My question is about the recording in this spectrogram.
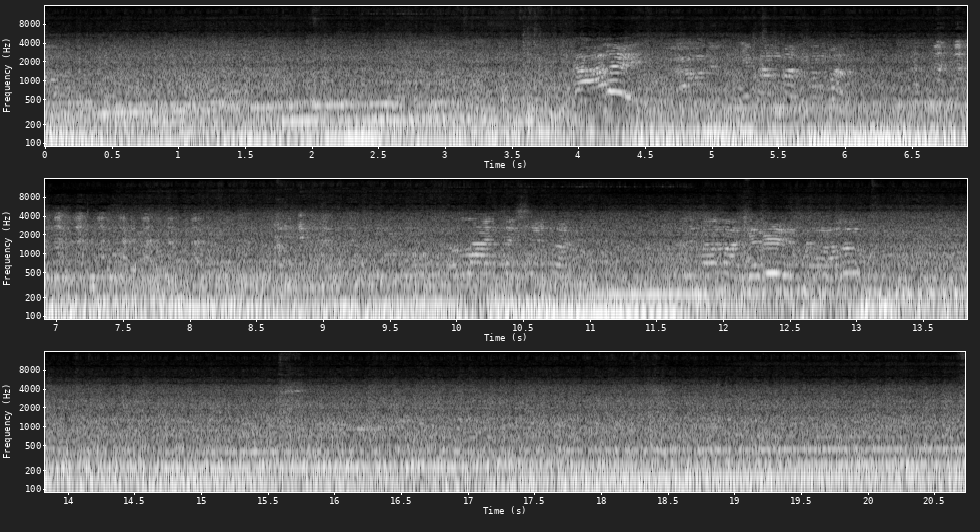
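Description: Minibus engine and road noise heard from inside the cabin while driving, the engine note rising in pitch as the bus picks up speed, at the start and again near the end. Voices talk briefly in the background.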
